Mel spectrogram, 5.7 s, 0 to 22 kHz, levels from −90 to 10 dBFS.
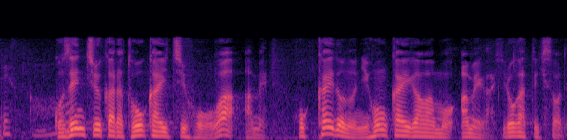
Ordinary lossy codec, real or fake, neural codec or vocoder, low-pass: none; real; none; 7.2 kHz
